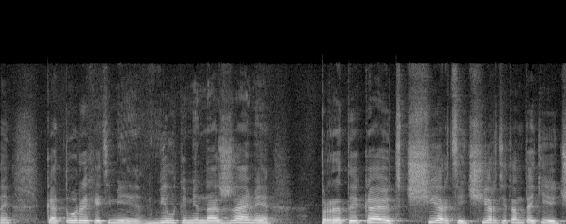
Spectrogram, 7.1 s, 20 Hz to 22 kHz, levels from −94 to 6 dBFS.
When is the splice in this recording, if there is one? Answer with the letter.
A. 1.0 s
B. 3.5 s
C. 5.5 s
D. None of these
D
